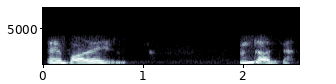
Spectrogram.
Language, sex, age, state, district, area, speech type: Nepali, female, 18-30, West Bengal, Kalimpong, rural, conversation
